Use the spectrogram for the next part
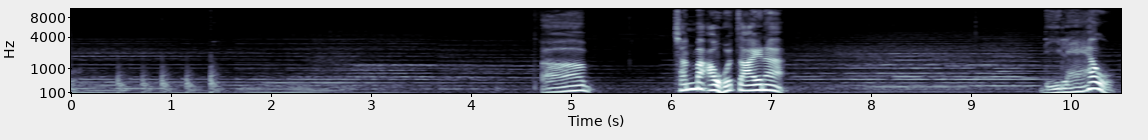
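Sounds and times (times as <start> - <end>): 
sustained music: 0.0 - 10.4
firm knocking on a throne room door: 0.3 - 1.7
speech: 4.7 - 5.3, 6.0 - 7.2, 9.8 - 10.4.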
